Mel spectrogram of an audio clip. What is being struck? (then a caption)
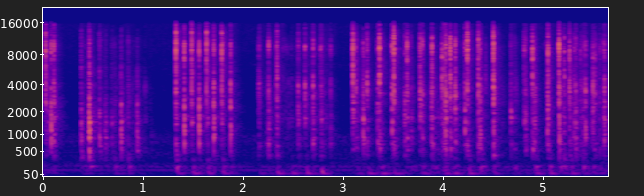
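Plastic keyboard with round keycaps. Fingertips type on a compact, hollow plastic Ajazz 308I keyboard with round, typewriter-style retro keycaps. Bursts of quick, clacky keystrokes have bright, dry clicks, with short pauses near 1 and 2 seconds before a dense final run. A faint low hum sits underneath.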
